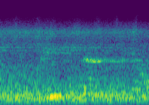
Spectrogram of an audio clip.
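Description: A northbound metro train pulls into Karwan Bazar station in Dhaka with a steady, even rumble of wheels and motors that holds constant for the whole moment, with no distinct horn or braking squeal.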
